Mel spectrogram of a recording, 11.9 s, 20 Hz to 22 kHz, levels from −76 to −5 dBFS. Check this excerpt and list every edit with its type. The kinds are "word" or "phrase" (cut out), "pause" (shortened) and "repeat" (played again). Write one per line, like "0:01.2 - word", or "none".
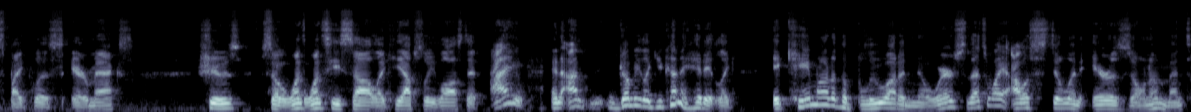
0:02.5 - pause
0:03.0 - repeat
